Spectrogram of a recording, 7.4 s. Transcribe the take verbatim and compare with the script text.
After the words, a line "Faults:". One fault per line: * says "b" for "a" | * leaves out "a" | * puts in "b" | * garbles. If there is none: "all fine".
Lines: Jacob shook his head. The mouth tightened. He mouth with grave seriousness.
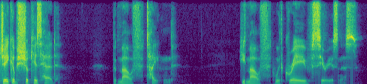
Jacob shook his head. The mouth tightened. He mouth with grave seriousness.
Faults:
all fine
